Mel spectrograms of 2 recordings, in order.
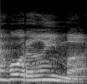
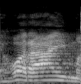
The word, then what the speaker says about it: Roraima: o nome desse estado não é Roraima é Roraima vocês vão ter que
